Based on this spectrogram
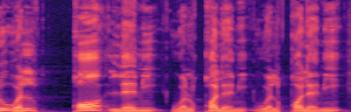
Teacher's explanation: ثم والقلم، والقاء إذا عندنا حرف القاء من حروف الاستعلاء مفخم، ثم نستفل إلى ترقيق اللام والميم، نقول والقلم والقلم والقلم، منقولش والقلم لامي والقلم قلمي.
